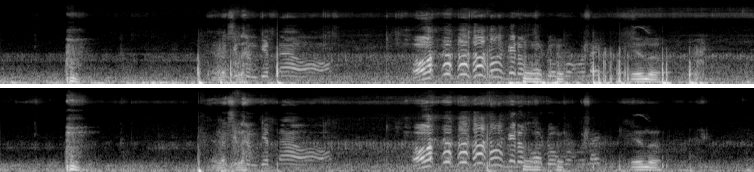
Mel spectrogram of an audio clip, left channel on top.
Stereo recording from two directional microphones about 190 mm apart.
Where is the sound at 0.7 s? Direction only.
20° right (ahead or behind).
